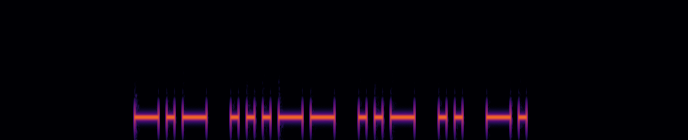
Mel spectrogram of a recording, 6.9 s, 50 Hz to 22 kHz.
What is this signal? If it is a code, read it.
Morse code, heard as a keyed tone, about 15 wpm, 700 Hz. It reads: K3UIN
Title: USA Call Signs - 5 Characters - Repeated 3x - 15wpm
